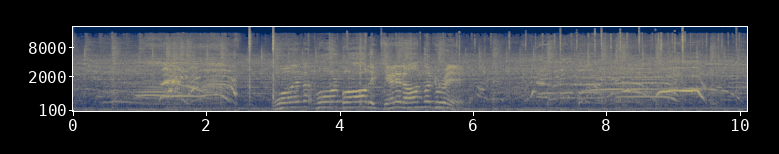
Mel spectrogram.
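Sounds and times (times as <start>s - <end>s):
crowd cheering and whooping at a World Long Drive golf event: 0.4s - 2.5s, 6.6s - 10.1s
speech: 3.0s - 5.9s.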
